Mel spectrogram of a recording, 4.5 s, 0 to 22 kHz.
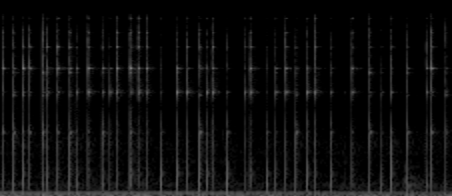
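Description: Long nails tap and clink on a round white glass plate, flat and solid, held near the recorder. About 30 quick, sharp taps come in an uneven rhythm, each a bright, glassy click that dies away almost at once over a faint low hum.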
